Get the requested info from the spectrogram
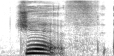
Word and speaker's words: GIF: I would just pronounce it the way I would pronounce a jar of peanut butter. Jif.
